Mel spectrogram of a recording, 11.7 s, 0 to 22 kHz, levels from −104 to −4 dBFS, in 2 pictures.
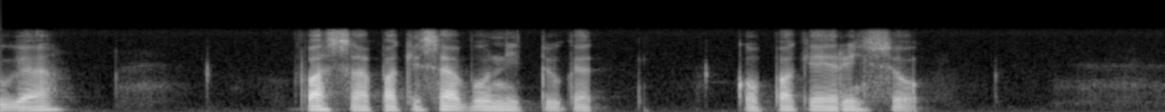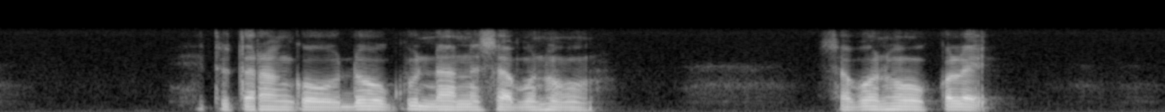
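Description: No technical faults can be heard in the speech, which comes through the AMR wideband (HD Voice) codec at 23.85 kbit/s.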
